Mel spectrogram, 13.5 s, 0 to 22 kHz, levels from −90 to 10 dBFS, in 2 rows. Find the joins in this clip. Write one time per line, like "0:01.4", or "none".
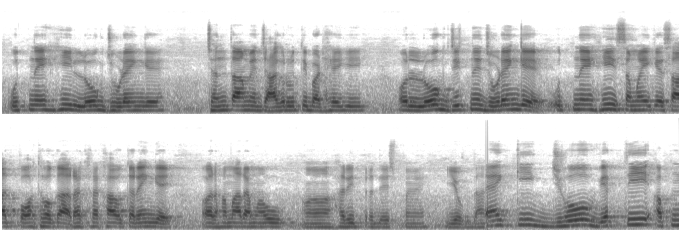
0:11.6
